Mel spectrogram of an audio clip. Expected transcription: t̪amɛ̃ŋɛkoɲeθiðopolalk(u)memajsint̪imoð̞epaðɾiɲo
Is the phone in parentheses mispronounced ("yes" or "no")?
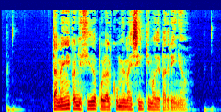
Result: no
